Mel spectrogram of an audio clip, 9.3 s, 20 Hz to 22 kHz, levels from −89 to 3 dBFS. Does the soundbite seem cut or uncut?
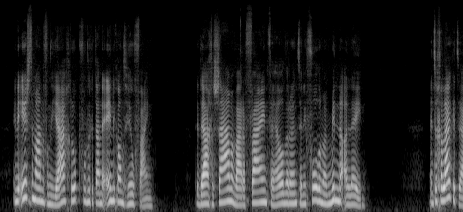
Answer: uncut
